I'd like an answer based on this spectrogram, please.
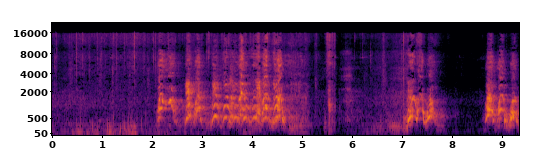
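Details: Three guard dogs barking, heard but unseen by an Alaskan Malamute. Loud bursts of rapid, overlapping barks run for about three seconds, stop briefly, then return in two shorter volleys with quiet gaps between.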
